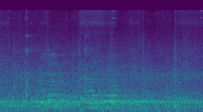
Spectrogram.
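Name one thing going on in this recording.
Footsteps thud on stone stairs.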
